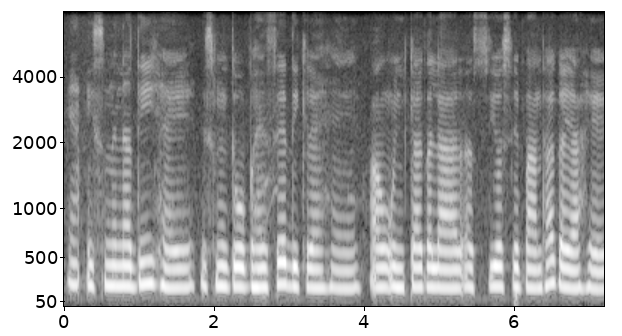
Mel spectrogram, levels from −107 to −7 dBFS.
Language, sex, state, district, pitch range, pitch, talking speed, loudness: Chhattisgarhi, female, Chhattisgarh, Sarguja, 190-210 Hz, 200 Hz, 140 wpm, -14 LUFS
